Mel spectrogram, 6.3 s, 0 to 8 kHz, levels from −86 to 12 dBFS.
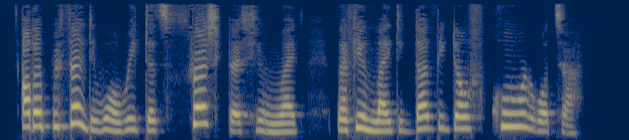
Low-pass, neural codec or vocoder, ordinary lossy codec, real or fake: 7.2 kHz; codec, 16 kHz, 0.5 kbps, X-Codec, HuBERT features, trained on balanced general audio; MP3, 32 kbps; fake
